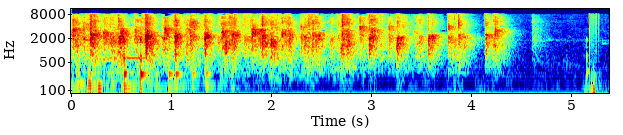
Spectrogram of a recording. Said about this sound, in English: Clap to the stage.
